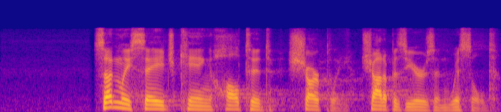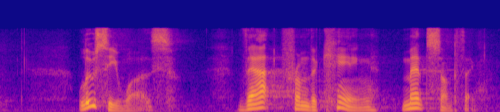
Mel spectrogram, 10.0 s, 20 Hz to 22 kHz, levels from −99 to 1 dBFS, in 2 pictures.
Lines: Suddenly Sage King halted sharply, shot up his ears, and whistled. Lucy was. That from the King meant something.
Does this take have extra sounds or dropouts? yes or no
no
